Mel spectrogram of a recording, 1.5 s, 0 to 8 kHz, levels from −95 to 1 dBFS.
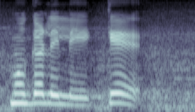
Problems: constant background noise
